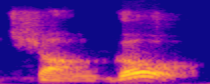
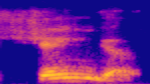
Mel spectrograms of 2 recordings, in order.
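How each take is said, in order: First: The name has a deeper-sounding pronunciation. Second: The name has a light, country-sounding pronunciation. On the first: This is the pronunciation chosen for the character. "I pronounced it Shango because I made it a little deeper" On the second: This is the original, correct pronunciation. "the correct pronunciation of it is Shango. But I thought Shango sounded country"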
